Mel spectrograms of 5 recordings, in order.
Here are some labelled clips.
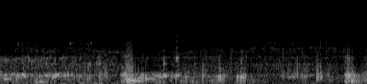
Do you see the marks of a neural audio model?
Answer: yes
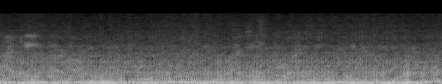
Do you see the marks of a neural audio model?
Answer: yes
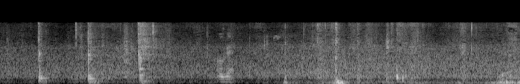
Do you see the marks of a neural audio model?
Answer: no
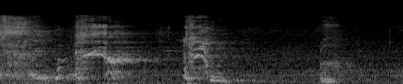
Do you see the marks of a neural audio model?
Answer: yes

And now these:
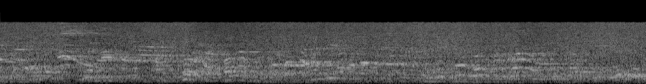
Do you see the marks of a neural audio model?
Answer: no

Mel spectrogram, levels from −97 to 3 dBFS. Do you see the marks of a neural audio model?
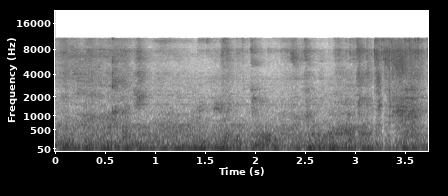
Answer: no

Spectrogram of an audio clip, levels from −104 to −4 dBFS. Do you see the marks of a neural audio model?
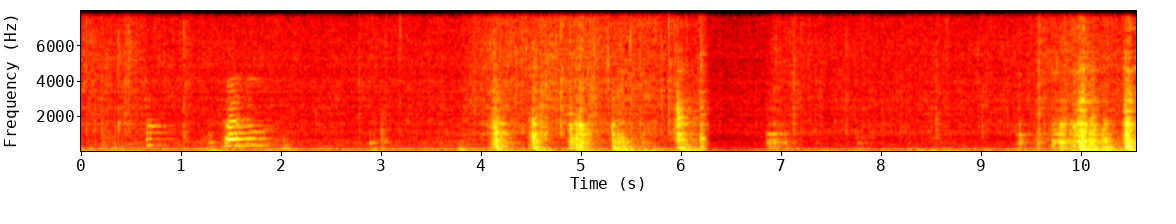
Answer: no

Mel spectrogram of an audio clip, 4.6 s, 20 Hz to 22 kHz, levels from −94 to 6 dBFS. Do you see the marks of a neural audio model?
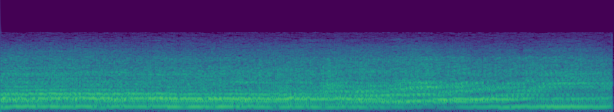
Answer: yes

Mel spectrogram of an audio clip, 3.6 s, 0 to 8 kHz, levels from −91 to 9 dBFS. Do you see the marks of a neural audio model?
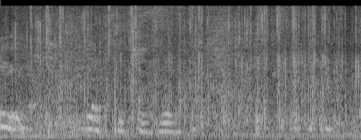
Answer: yes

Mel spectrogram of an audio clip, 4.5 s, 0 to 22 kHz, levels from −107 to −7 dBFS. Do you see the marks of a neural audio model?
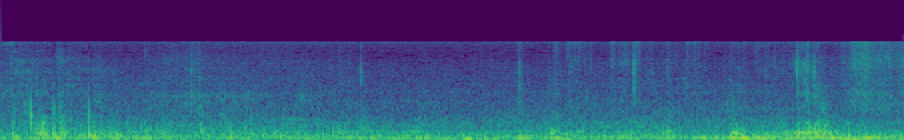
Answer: yes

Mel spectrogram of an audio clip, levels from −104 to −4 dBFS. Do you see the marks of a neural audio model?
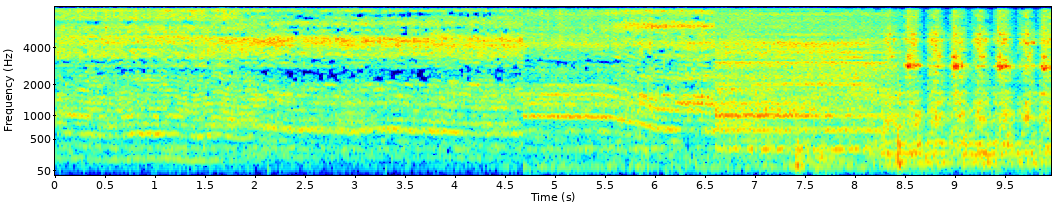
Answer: yes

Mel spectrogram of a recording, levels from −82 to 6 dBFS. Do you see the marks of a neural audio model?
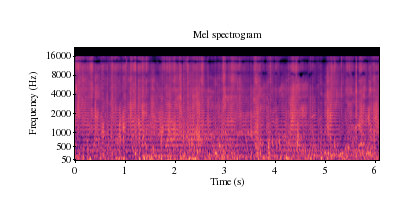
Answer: yes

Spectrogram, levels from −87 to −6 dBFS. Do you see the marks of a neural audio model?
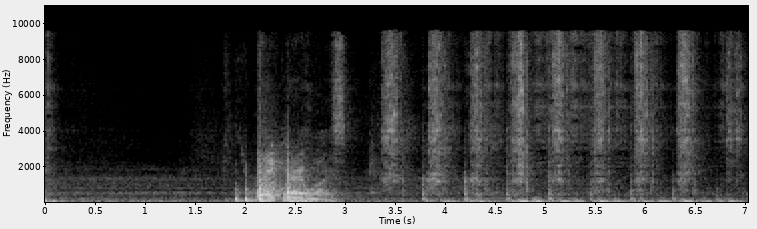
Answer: yes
